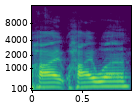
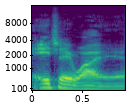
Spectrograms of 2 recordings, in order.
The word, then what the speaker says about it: Häyhä: No, I think it's like Hayya. It's actually pretty easy, but it's got like the weird A.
